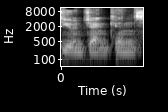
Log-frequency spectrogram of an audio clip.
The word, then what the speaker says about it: Ewan Jenkins: So yeah, it's Ewan Jenkins, and yeah.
